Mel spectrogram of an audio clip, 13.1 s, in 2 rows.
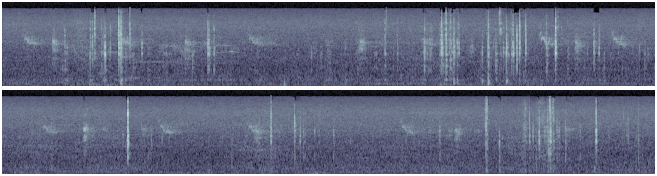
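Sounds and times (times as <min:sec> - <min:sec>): faint low hum: 0:00.0 - 0:13.0
bird chirps: 0:00.2 - 0:02.8, 0:03.4 - 0:03.8, 0:05.3 - 0:09.3, 0:10.5 - 0:11.3.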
